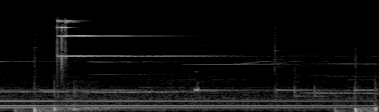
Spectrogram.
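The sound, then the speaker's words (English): Tingsha bells are struck once during an energy-clearing ritual, giving a bright, high metallic ring that shimmers and fades over about a second. A faint steady low hum continues underneath, with a few soft clicks later. “while we wait, we're going to do some removal of a stagnant energy with the tincture bells.”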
